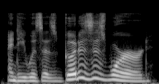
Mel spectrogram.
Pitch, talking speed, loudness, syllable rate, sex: 190 Hz, 300 wpm, -16 LUFS, 5.6 syllables/s, female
